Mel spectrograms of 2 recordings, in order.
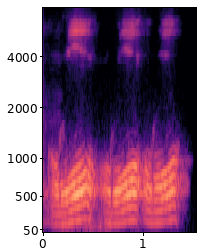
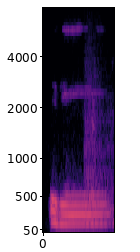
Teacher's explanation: Ra dalam keadaan mufakham atau ditebalkan, punggung lidah bagian belakang akan naik ke atas.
